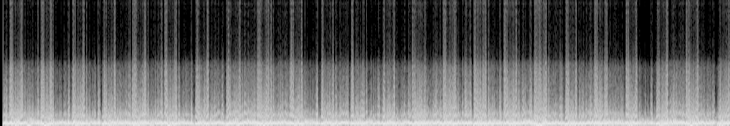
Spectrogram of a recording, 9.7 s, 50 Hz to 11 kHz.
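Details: Fast, rhythmic whooshing thumps at about 145 a minute: a fetal heartbeat in the womb during pregnancy, picked up with a fetal Doppler.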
